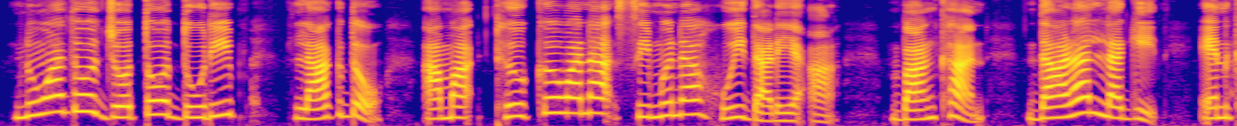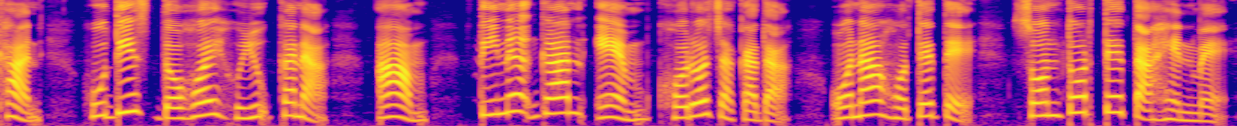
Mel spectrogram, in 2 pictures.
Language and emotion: Santali, neutral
